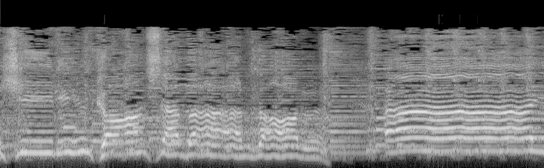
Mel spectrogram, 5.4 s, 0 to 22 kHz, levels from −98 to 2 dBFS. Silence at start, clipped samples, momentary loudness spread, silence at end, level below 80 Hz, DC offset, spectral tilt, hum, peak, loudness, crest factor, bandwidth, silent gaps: 0 s; under 0.1%; 9 LU; 0 s; -78 dBFS; under 0.1%; -1 dB/octave; none; 0 dBFS; -14 LUFS; 14 dB; 13 kHz; none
